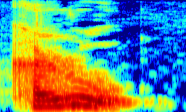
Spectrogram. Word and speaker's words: crew: 我们可以用谐音法来记忆这个单词 crew，它的发音很像汉语的可入，可以的可，加入的入。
